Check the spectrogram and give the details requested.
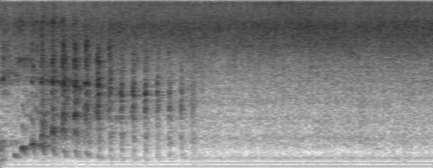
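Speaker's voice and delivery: long wheezing high laugh; breathless laugh. Real, not acted. Laughing off the rival streamer's jabs, long and wheezy. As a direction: laugh it out without voice.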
